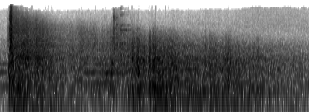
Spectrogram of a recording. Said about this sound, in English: and gunfire, one a minute from the city's iconic castle.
